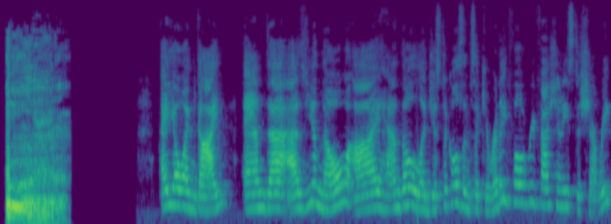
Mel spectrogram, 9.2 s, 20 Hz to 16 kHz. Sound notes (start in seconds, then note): 0.0 troll Growling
